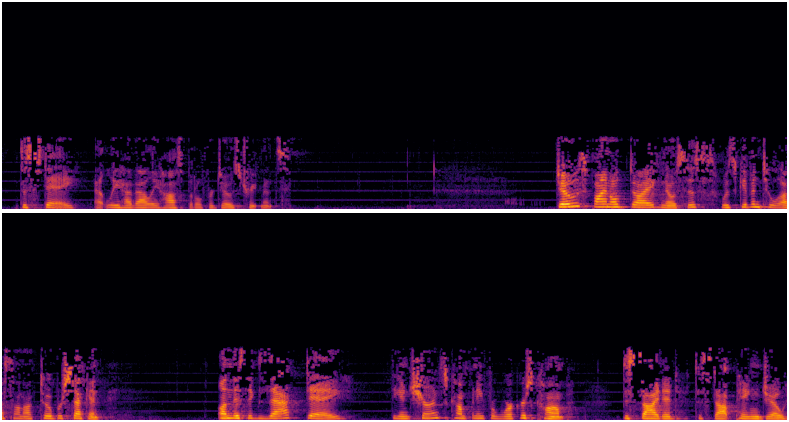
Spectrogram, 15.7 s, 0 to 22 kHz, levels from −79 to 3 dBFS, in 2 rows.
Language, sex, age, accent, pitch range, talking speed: English, female, 40-59, American, 130-220 Hz, 130 wpm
